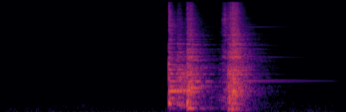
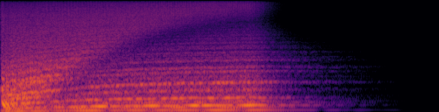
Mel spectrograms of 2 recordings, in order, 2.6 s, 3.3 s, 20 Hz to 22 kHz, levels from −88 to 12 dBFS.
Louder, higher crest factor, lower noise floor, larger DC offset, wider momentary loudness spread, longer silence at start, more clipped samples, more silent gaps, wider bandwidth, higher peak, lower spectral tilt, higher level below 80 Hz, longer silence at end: second, -30 LUFS vs -24 LUFS; about the same, 22 dB vs 18 dB; first, -83 dBFS vs -77 dBFS; neither; first, 7 LU vs 4 LU; first, 1.25 s vs 0 s; neither; neither; about the same, over 20 kHz vs over 20 kHz; second, -14 dBFS vs -8 dBFS; second, -3 dB/octave vs -5.5 dB/octave; second, -74 dBFS vs -40 dBFS; second, 0.65 s vs 1.1 s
